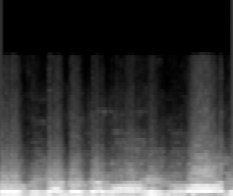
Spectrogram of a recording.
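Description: Male voices chanting a devotional hadra chant together, holding long notes with slides in pitch between them.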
